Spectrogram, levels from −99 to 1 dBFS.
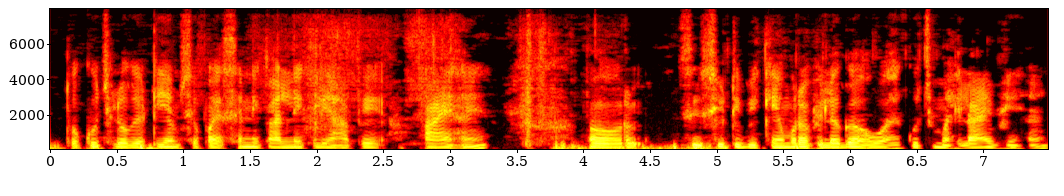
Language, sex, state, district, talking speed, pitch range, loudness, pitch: Hindi, male, Chhattisgarh, Sarguja, 190 wpm, 105-115 Hz, -22 LUFS, 110 Hz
